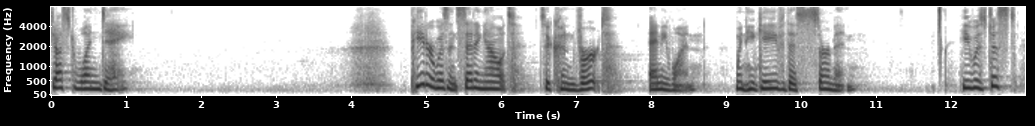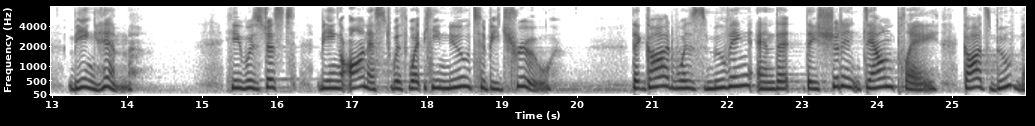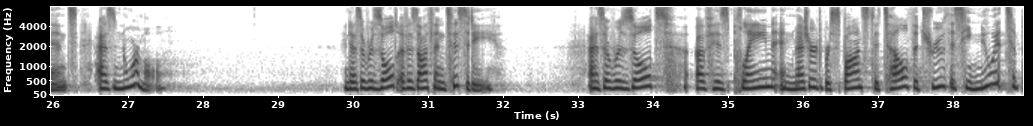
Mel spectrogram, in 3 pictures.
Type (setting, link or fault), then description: setting, large echoing room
